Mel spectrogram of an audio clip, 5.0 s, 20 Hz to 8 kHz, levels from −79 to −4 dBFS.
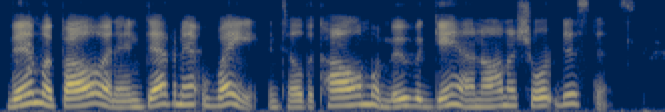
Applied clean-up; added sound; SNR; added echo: neural diffusion model UNIVERSE++.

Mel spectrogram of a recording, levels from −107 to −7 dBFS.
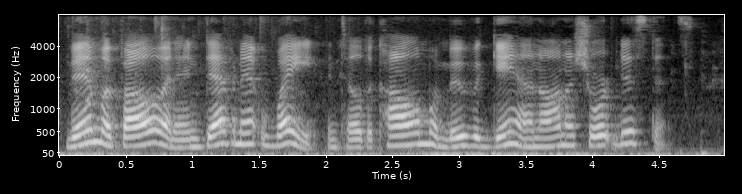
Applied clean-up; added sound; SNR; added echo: none; Bathtub (filling or washing); 17 dB; none.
